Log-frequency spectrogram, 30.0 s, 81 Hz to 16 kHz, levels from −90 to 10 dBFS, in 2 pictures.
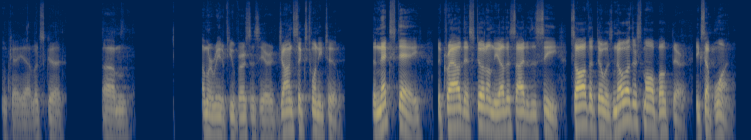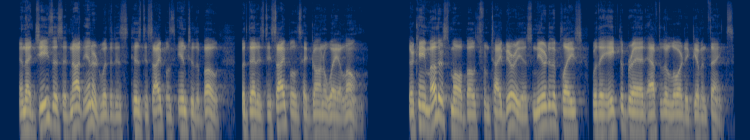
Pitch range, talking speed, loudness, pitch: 95-125 Hz, 165 wpm, -23 LUFS, 110 Hz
